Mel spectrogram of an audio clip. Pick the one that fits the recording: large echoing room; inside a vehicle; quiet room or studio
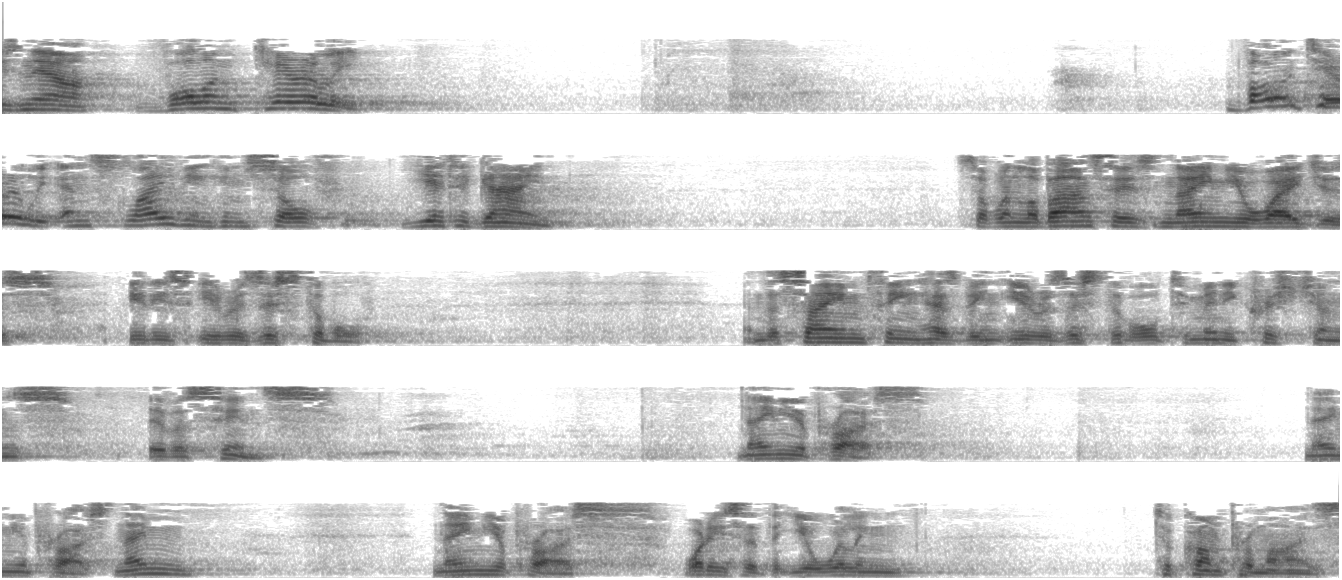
large echoing room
